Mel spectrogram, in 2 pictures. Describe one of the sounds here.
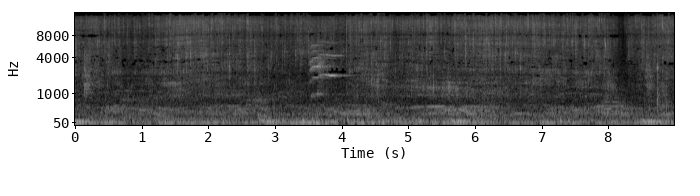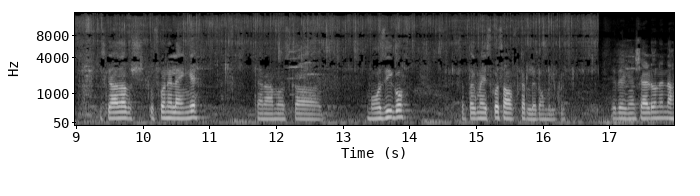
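Water from a hose splashes onto a wet floor.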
